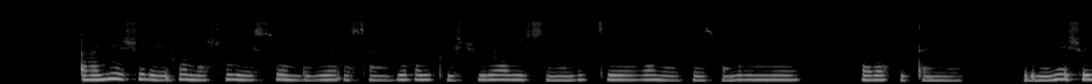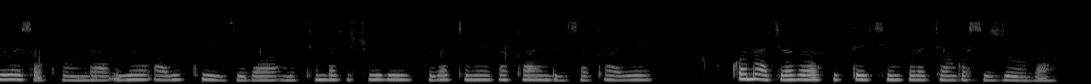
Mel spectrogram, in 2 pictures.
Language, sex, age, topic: Kinyarwanda, female, 36-49, education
